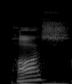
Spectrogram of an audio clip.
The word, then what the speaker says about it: Pausch: Posh. – Posh. – It's like PAUSCH.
